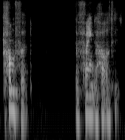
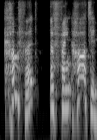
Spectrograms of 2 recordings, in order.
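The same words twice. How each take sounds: First: Hushed and tender, much softer; a soft, comforting repeat of the verse. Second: Said in the usual way. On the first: Shown as a demonstration. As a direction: ease the words out gently to someone hurting. Repeats verse gently to listeners.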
